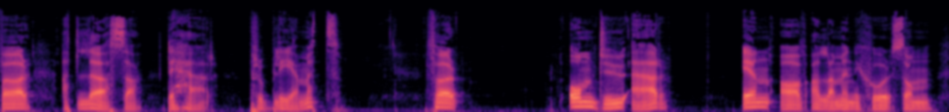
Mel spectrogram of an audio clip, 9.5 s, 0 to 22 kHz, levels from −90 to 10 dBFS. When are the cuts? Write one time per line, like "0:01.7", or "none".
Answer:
none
